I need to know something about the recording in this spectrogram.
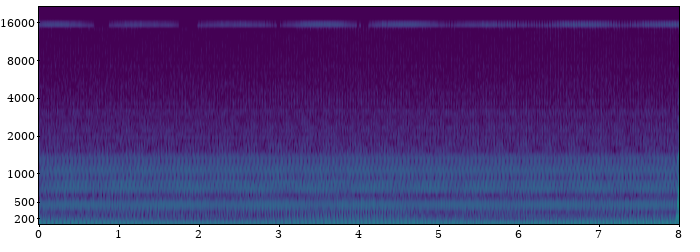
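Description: A steady, unchanging mains hum and buzz from a PA sound system: a stack of constant tones with nothing else happening.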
